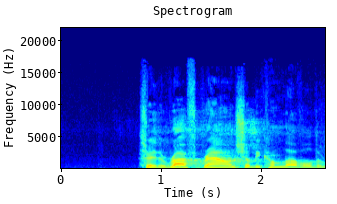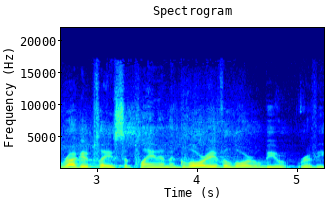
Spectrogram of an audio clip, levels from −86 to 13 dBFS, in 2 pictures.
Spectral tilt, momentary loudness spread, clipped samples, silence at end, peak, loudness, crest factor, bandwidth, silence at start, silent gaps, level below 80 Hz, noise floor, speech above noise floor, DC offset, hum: -5 dB/octave; 11 LU; under 0.1%; 0 s; -6 dBFS; -26 LUFS; 20 dB; 17.5 kHz; 0.8 s; none; -78 dBFS; -66 dBFS; 40 dB; under 0.1%; none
